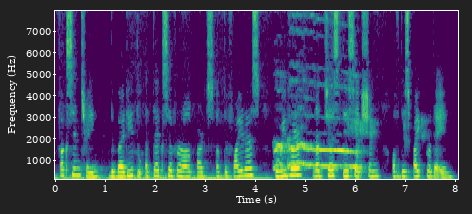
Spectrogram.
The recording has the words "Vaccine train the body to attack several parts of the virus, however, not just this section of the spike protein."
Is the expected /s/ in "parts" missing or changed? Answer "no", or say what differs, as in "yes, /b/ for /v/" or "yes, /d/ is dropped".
no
